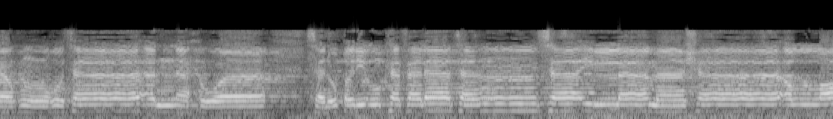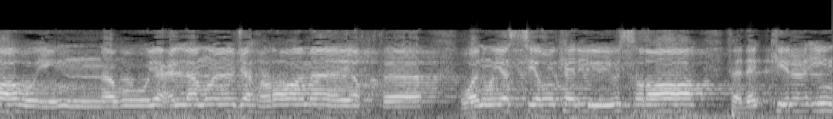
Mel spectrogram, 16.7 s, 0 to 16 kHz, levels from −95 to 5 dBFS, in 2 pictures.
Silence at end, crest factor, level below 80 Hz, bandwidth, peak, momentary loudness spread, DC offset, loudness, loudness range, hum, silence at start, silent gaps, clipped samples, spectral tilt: 0 s; 12 dB; -44 dBFS; 7 kHz; -4 dBFS; 6 LU; under 0.1%; -16 LUFS; 2 LU; none; 0 s; none; under 0.1%; -2.5 dB/octave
